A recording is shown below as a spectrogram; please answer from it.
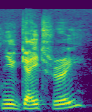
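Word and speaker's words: nugatory: it was i quote new gatory and dangerous and the question is if it's new gatory that is that's the right way to pronounce that word uh meaning inconsequential why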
